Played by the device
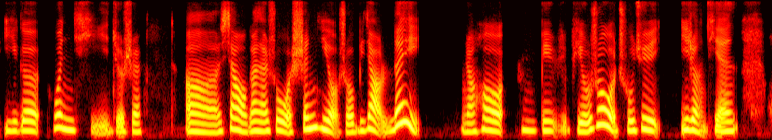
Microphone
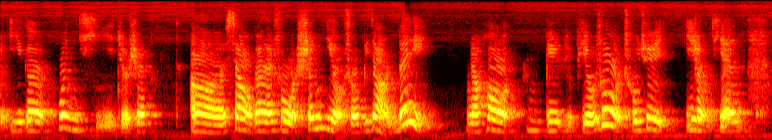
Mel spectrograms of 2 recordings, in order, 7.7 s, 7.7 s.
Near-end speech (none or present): none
